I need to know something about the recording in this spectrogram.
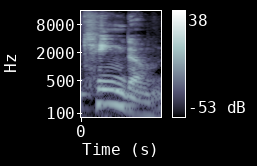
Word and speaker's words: kingdom: going through hello ukraine do we pronounce g in kingdom no you don't it's swallowed we say swallowed kingdom kingdom now i say it's swallowed because it influences how you pronounce the letter n so g is important because it influences the n sound but we don't produce the g kingdom good question all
